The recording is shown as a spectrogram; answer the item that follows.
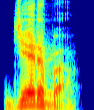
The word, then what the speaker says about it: hierba: De hecho, algunas personas pronuncian hierba como yerba. En este caso, la semiconsonante ya se ha convertido en una consonante completa. Y de hecho, la palabra hierba es una variante aceptada de la palabra hierba e incluso está en el diccionario.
